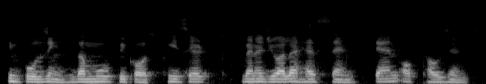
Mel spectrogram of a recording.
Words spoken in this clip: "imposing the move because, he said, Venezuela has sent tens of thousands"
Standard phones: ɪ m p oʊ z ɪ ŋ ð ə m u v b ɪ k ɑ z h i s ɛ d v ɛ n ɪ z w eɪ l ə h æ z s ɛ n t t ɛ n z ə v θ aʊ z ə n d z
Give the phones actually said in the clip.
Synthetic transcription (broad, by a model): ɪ m p oʊ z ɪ ŋ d ə m u v b ɪ k ɑ z h i s ɛ d v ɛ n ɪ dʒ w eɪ l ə h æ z s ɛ n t t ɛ n ə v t aʊ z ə n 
